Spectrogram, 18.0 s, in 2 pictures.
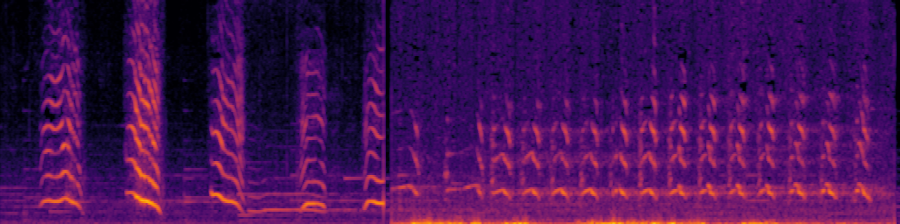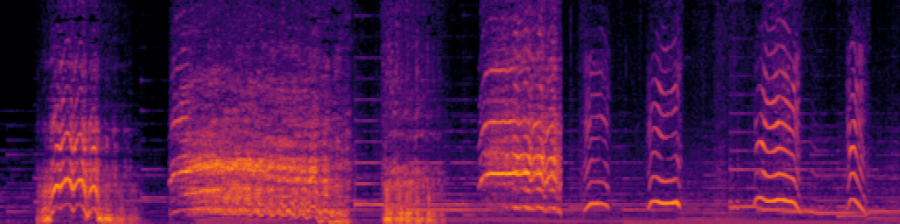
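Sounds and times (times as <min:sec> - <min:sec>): horses neighing: 0:09.4 - 0:15.8
flamingos honking: 0:12.8 - 0:18.0.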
